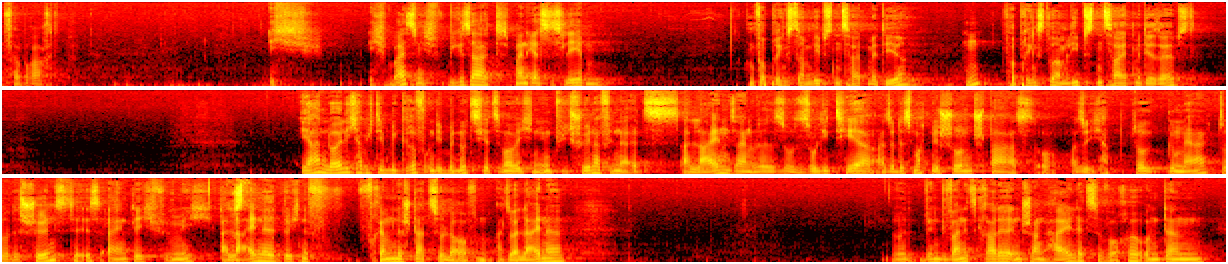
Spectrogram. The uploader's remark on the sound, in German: Dann haben wir das ganze noch live beim Mit Vergnügen Podcast Fest im Berliner Funkhaus aufgenommen. Ich glaube man hört auch, wie sich die Stimmung im Publikum während des Gesprächs verändert.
